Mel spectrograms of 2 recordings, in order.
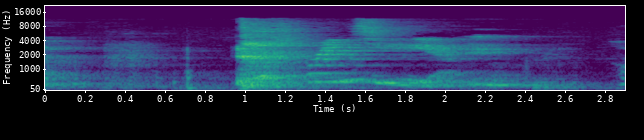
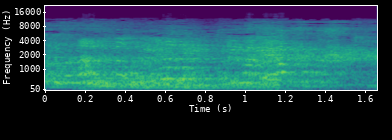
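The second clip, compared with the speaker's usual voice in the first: loud laugh; 5 semitones higher, 8 dB louder than usual. Acted. Laughs about her school Mikado.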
